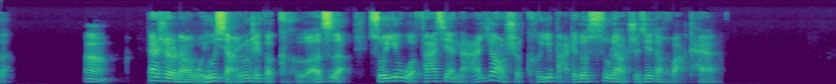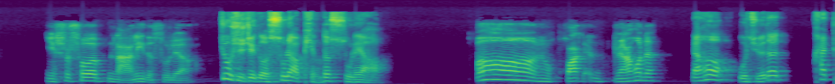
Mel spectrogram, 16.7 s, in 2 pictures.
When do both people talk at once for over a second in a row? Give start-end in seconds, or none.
none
